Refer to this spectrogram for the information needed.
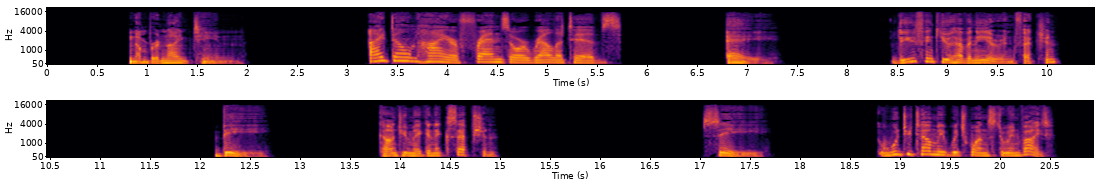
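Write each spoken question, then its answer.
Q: I don't hire friends or relatives.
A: B: Can't you make an exception?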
